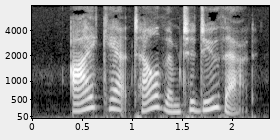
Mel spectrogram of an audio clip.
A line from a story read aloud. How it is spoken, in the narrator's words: Jesus answered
